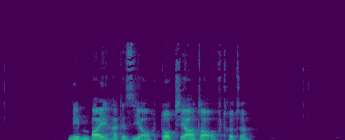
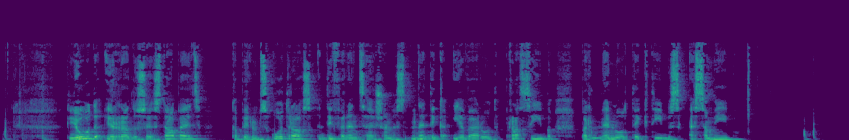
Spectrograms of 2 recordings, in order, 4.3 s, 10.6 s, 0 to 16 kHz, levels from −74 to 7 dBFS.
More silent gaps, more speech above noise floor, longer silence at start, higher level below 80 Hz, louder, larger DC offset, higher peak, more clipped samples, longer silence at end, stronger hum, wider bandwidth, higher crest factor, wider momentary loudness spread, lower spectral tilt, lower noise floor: neither; about the same, 53 dB vs 53 dB; first, 0.85 s vs 0.05 s; first, -48 dBFS vs -64 dBFS; about the same, -24 LUFS vs -25 LUFS; neither; about the same, -6 dBFS vs -6 dBFS; neither; first, 1.2 s vs 0.4 s; neither; about the same, 11.5 kHz vs 11.5 kHz; about the same, 20 dB vs 20 dB; second, 11 LU vs 19 LU; first, -5.5 dB/octave vs -4 dB/octave; about the same, -76 dBFS vs -78 dBFS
